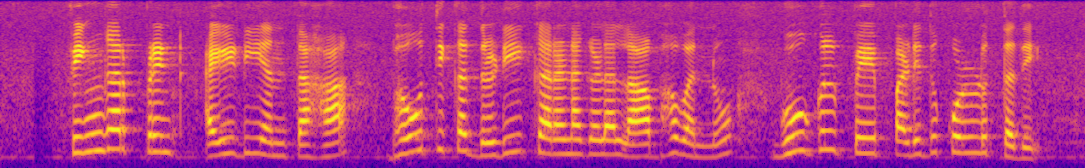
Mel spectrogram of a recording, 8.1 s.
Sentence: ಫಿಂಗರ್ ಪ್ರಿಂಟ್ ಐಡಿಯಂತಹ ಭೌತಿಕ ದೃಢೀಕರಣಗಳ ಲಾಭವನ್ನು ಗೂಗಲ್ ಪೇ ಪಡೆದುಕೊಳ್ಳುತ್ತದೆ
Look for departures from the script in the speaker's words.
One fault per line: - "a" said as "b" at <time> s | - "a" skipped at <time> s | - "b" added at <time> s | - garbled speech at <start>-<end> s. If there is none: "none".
none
